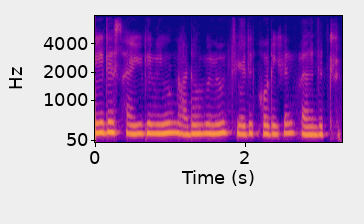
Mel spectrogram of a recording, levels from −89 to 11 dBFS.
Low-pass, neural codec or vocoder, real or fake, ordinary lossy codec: none; codec, 16 kHz, 1 kbps, FreqCodec, larger model; fake; none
